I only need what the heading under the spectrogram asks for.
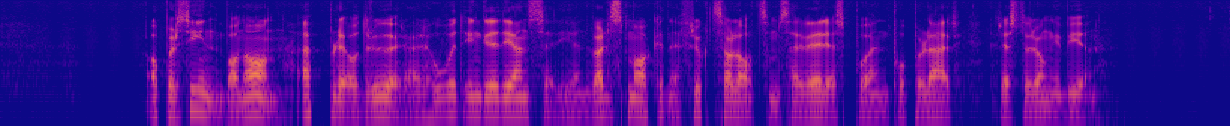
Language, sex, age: Norwegian, male, 45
